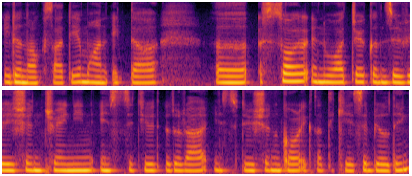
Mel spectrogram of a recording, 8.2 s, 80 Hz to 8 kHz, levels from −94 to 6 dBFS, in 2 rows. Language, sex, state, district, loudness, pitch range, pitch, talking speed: Nagamese, female, Nagaland, Kohima, -15 LUFS, 215-230 Hz, 220 Hz, 145 wpm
